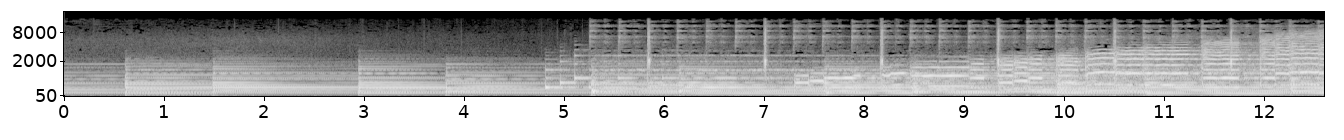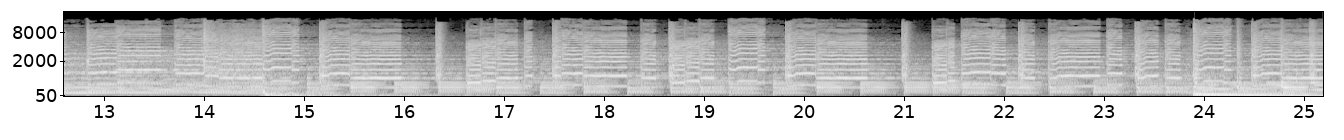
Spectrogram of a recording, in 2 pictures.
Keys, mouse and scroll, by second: 0.6-2.0 drag, 3.0-6.0 drag, 6.0 KP_Enter, 6.8-7.3 scroll down 1, 8.4-11.4 drag, 11.8-13.6 drag, 13.6 KP_Enter, 14.7 alt+a, 15.1 ctrl+s, 17.5-18.6 scroll down 1, 18.6-19.0 drag, 19.0-21.4 scroll down 1, 21.4 click.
